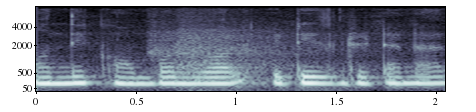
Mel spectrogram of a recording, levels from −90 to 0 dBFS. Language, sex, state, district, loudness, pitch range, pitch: English, female, Punjab, Kapurthala, -14 LUFS, 180-190 Hz, 185 Hz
